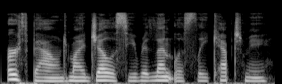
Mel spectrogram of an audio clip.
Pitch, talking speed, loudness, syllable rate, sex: 170 Hz, 150 wpm, -17 LUFS, 4.6 syllables/s, female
